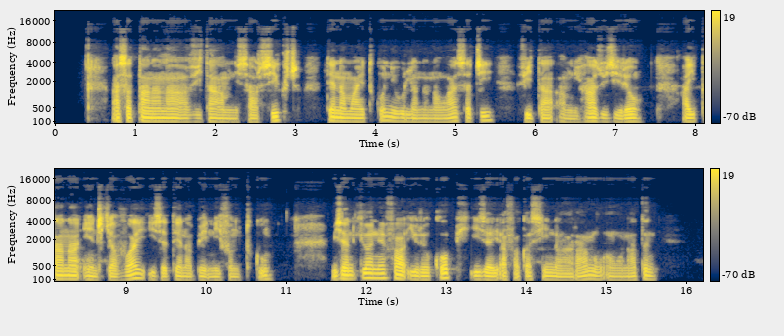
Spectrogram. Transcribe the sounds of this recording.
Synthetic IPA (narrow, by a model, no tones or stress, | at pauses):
a̰sət̪ananəvit̪aaminisaɾusikʲu̥ʈ͡ʂə̥t̪enəmaɦit̪u̥kuniulananawazisaʈ͡ʂiv̥it̪əʔaminihazuiziɾew | a̰hit̪anəʔeɳɖ͡ʐikʲavajizat̪enəbenifunit̪u̥ku | mizanikewanefaʔiɾewkʰopi̥izajʔa̰fa̰kasinəɾanua̰wanat̪ini̥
